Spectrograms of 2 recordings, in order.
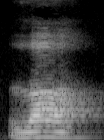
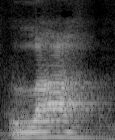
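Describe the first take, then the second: First: The vowel is a rounded 'aw' sound. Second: The vowel is an open unrounded 'ah' sound. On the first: "Es como una O" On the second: "En otro acento esto puede ser pronunciado como una A de doctor"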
